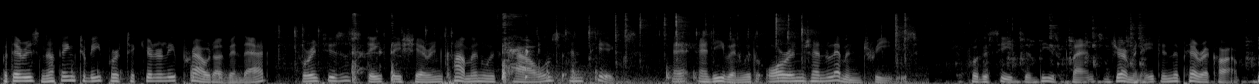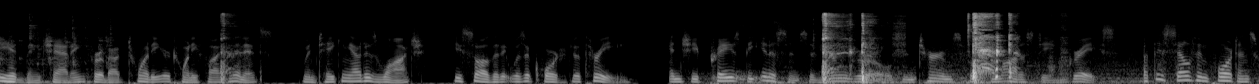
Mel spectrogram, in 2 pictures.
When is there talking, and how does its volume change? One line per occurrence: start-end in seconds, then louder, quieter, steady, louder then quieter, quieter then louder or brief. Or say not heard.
0.0-25.1 steady.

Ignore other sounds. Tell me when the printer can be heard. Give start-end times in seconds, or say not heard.
not heard.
